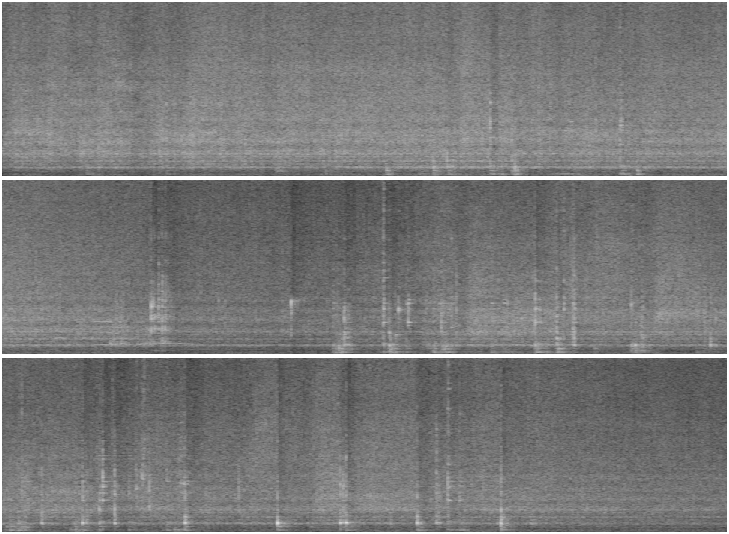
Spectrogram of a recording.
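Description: Onions, garlic and green vegetables sizzling in hot oil in a pot while being stirred. From about twelve seconds in, frequent sharp clicks and knocks join the sizzle as snail shells are stirred against the pot.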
